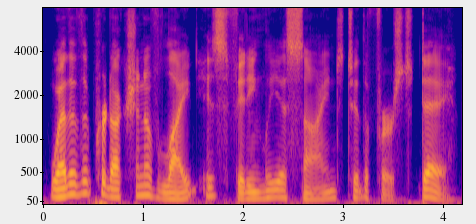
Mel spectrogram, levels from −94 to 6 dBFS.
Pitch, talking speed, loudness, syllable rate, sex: 105 Hz, 170 wpm, -20 LUFS, 4.9 syllables/s, male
